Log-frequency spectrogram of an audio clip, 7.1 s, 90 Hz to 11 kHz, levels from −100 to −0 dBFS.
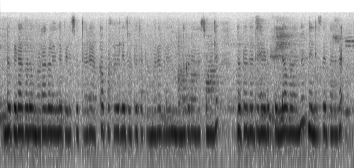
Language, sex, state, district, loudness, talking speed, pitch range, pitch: Kannada, female, Karnataka, Mysore, -17 LUFS, 125 wpm, 240-250 Hz, 245 Hz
